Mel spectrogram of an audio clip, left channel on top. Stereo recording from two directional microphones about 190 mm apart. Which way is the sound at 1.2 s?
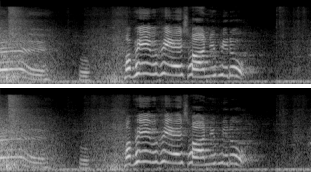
25° left (ahead or behind).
